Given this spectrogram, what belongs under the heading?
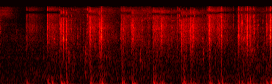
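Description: Horse hooves clip-clop at a steady walking rhythm in the video game Assassin's Creed Origins, each close, crisp strike sounding clearly and evenly over a faint ambient bed.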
